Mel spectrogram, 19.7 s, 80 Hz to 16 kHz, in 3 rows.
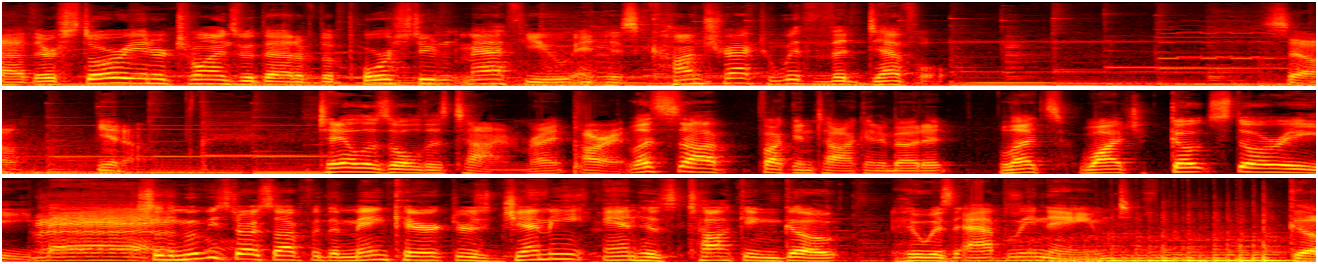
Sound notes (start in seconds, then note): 4.8 whimsical music; 13.2 goat bleating; 18.2 drum rolling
